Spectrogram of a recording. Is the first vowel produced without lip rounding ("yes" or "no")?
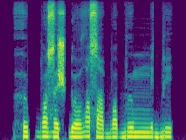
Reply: yes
